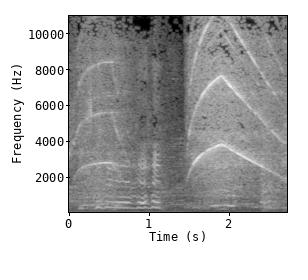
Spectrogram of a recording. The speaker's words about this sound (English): This is 60 pounds of nectarine. And then over here is about 65 pounds of peaches as well. And we're ready to blend up using this giant immersion blender. Give it a little.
